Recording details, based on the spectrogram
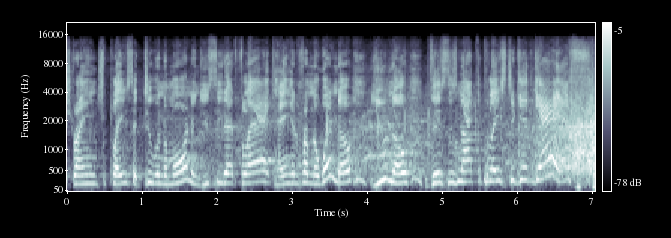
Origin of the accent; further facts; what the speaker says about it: the South, United States; I ain't saying keep it around, but I grew up in the South.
